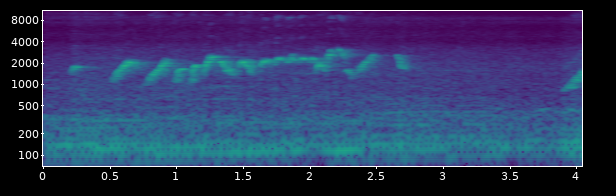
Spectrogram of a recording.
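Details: White-rumped shama song played as a lure so birds answer: a fast string of clear, rising and falling whistled notes for about three seconds over steady low background rumble.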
